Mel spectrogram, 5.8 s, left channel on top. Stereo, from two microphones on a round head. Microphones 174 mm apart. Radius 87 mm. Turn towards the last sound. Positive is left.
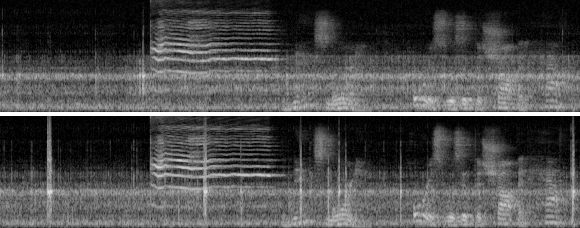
turn(degrees=-35)  # may be behind; listen again after turning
